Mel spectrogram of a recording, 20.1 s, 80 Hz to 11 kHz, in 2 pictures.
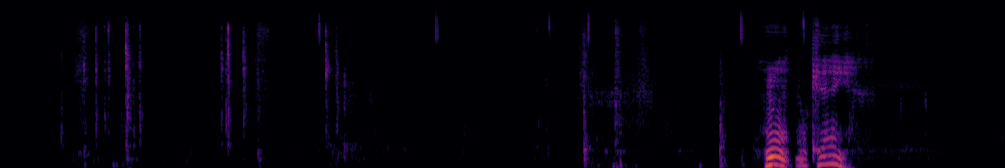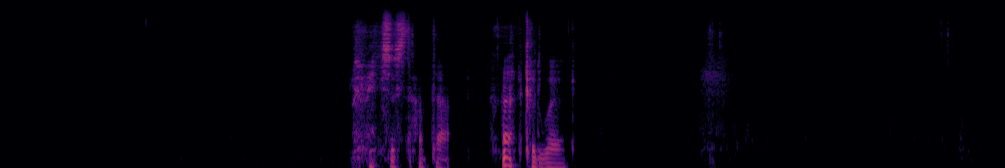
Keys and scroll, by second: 0.0-3.7 typing.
